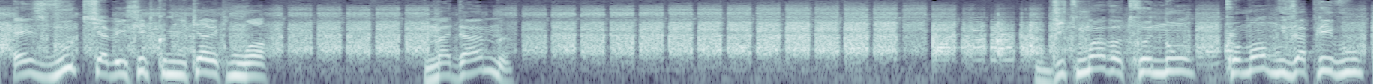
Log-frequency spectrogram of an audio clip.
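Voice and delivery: plus aigu et plus fort, rapide au début; appel aux esprits. Real, not acted. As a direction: interpeller l'esprit à voix haute et portée. Appelle un esprit par radio. (voix portée pour appeler une présence invisible)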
